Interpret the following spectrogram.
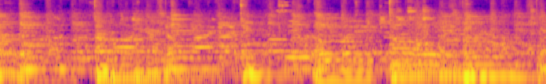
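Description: Acoustic country band playing an instrumental passage between sung lines: upright bass, banjo, acoustic guitar and squareneck dobro, with the bass notes changing about once a second.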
